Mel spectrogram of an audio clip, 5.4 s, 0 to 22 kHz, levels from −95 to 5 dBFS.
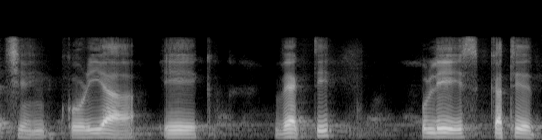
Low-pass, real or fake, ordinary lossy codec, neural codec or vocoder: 7.2 kHz; fake; none; codec, 16 kHz, 0.9 kbps, LongCat-Audio-Codec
